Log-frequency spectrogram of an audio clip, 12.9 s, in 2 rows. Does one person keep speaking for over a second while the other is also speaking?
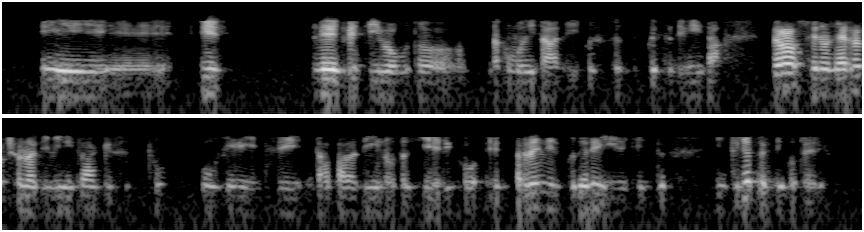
No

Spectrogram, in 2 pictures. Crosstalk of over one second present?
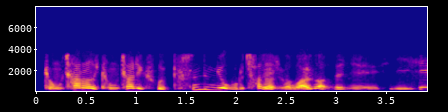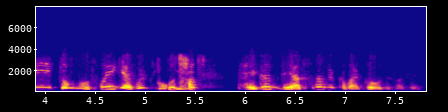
No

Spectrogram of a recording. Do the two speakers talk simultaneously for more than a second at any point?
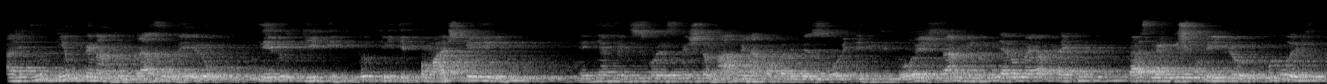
No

